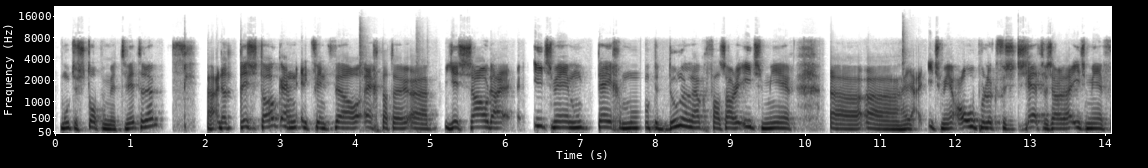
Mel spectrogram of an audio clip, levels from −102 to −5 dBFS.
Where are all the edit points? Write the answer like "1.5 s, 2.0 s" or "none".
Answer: none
